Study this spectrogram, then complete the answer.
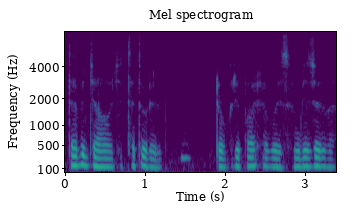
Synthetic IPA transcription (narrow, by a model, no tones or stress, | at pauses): t̪əbd͡ʒaːod͡ʒɪt̪ʰːet̪ʰoːɽi | ɖɔːkɾipaːʃakoːisəmd͡ʒis̬əɡd̪aː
